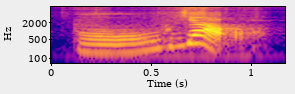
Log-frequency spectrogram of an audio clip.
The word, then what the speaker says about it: 不要: For example, 不 is the second rising tone in 不要, but it's the fourth falling tone in 不好.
